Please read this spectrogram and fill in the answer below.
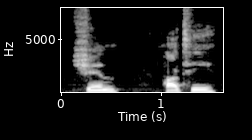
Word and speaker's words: Shin Hati: Shin Hati.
